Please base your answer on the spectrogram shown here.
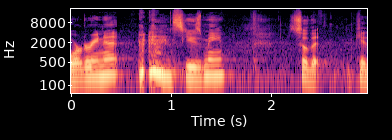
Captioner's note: clearing throat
